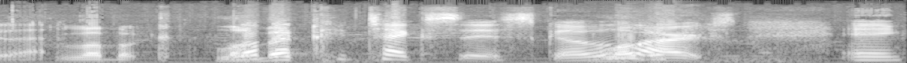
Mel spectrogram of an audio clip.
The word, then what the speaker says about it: Lubbock: Lubbock, Texas.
